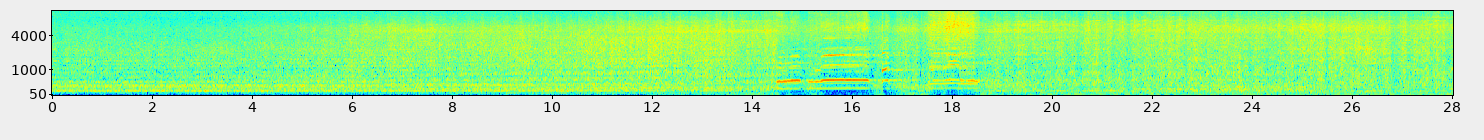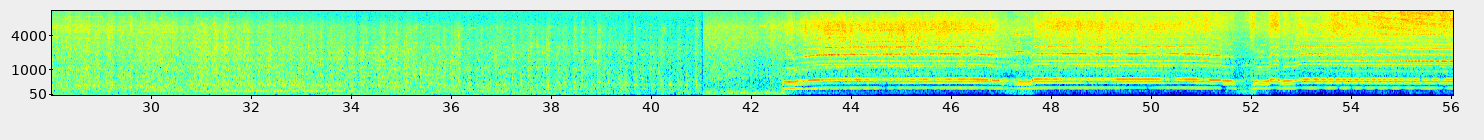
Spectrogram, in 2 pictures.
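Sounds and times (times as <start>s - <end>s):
steam train rumble and rail clatter: 0.0s - 56.0s
steam locomotive whistle: 14.4s - 18.8s, 42.6s - 56.0s.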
